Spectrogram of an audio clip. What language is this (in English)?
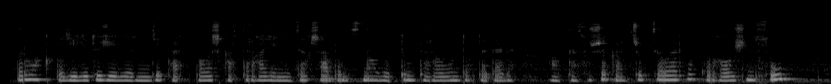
Kazakh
